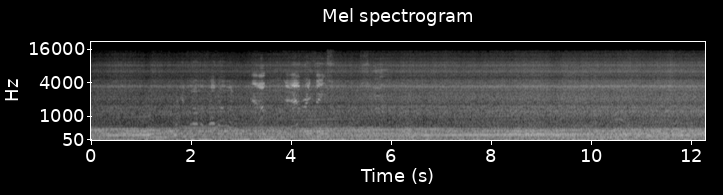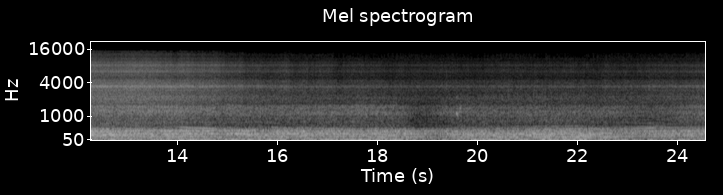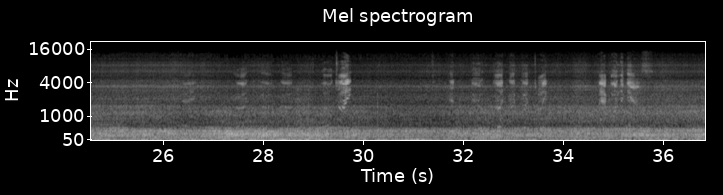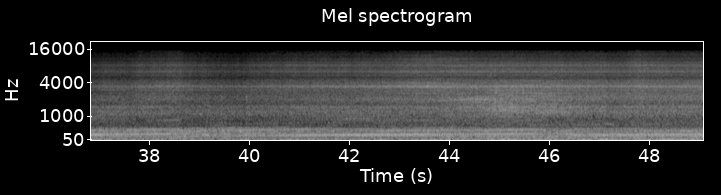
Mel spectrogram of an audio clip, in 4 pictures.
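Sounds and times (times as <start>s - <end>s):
car engine running hard: 0.0s - 49.0s
road and wind noise: 0.0s - 49.0s.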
